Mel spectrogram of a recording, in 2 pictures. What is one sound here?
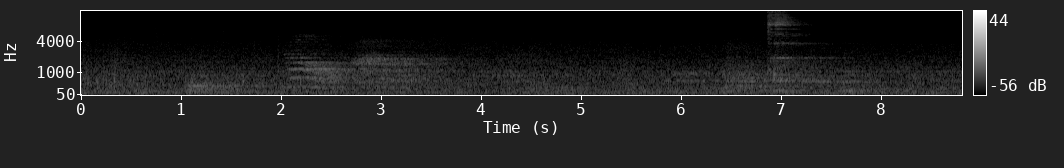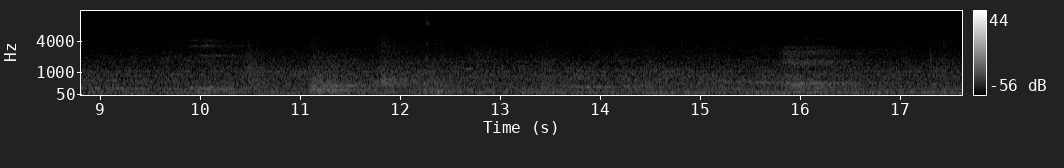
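A man speaks in short phrases through a microphone in a large echoing hall.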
